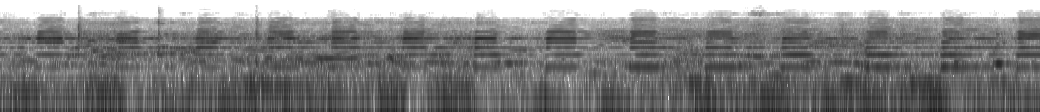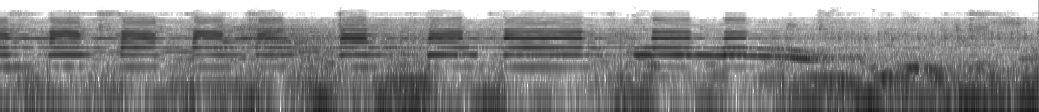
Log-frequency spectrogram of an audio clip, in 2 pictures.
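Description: A horn sounding one long, steady note for about nine seconds, its pitch sagging as it cuts off near the end, over a celebrating crowd shouting.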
